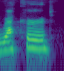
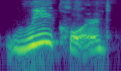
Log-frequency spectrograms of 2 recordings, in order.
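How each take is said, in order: First: It is said with the noun pronunciation. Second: It is said with the verb pronunciation. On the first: A written document about something. "a record is like uh, maybe like a written a written document" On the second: To take an account of something. "record is the verb"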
